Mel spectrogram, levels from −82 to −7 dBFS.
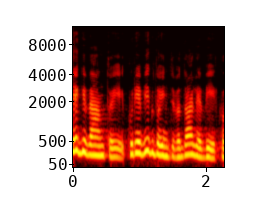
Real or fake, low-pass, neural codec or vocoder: real; 10.8 kHz; none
